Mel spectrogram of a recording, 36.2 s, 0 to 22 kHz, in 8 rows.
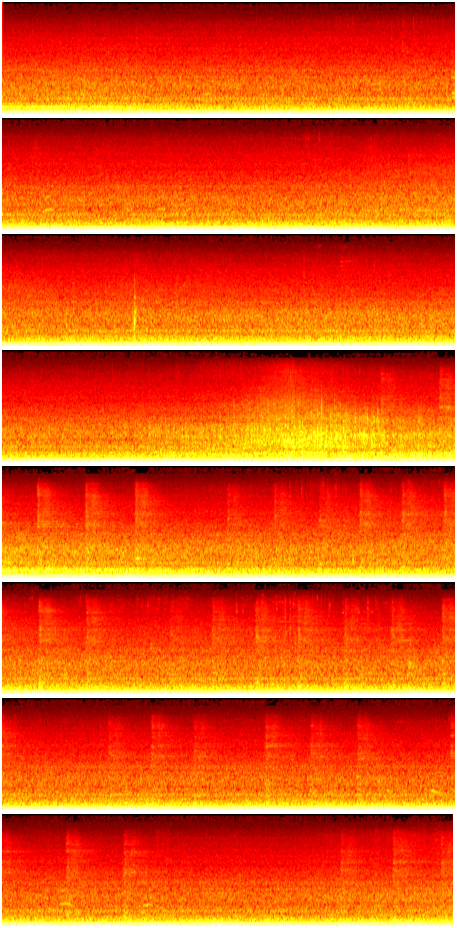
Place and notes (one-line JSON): {"title": "Berlin: Vermessungspunkt Friedel- / Pflügerstraße - Klangvermessung Kreuzkölln ::: 27.11.2013 ::: 13:22", "date": "2013-11-27 13:22:00", "latitude": "52.49", "longitude": "13.43", "altitude": "40", "timezone": "Europe/Berlin"}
